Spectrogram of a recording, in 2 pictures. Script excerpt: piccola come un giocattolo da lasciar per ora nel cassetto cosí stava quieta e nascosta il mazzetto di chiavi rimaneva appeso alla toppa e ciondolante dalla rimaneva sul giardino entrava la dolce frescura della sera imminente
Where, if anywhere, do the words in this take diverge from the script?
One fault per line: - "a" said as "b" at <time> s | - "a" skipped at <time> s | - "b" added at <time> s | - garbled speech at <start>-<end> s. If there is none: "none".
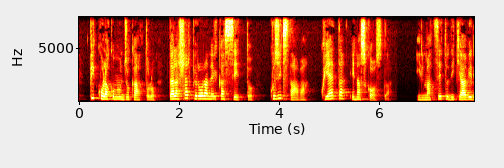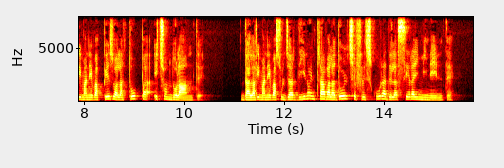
none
